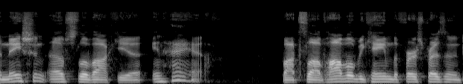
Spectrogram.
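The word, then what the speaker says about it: Václav: At the end of the month, the guy named Vatlav, that's how you pronounce it. That's how your book says it's pronounced. Vatlav Havl, a writer who played an important role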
